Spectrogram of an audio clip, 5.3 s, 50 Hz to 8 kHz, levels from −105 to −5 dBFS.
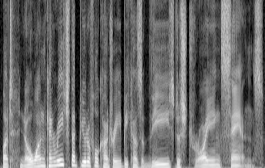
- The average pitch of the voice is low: Yes, low, 125 Hz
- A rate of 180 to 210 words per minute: No, average, 145 wpm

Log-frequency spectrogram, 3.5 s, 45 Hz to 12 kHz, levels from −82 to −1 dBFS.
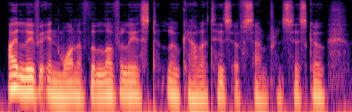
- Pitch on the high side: No, low, 100 Hz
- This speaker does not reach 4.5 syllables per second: No, 6.3 syllables/s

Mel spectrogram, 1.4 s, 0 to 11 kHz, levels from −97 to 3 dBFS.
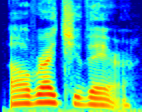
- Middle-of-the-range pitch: Yes, medium, 165 Hz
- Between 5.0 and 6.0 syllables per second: Yes, 5.1 syllables/s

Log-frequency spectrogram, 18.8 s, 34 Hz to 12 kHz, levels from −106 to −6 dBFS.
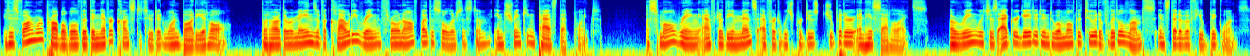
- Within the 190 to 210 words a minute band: Yes, average, 200 wpm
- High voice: No, low, 120 Hz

